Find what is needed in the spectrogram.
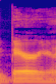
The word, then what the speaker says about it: Varia: So the Varia suit, is that how it's pronounced? I'm terrible at some pronunciations. – I think Varia. It's supposed to be Barrier.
